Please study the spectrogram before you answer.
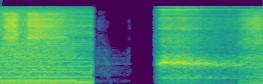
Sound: out breath

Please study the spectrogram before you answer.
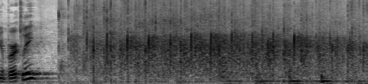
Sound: applause

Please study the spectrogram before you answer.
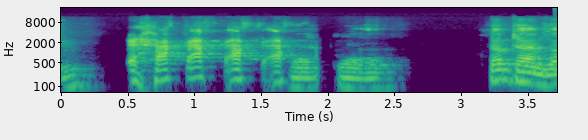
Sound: laughs

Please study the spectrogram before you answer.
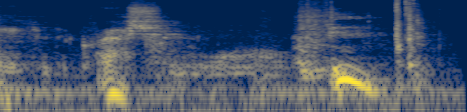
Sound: clears throat

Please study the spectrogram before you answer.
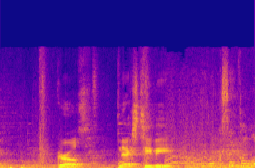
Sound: record scratch

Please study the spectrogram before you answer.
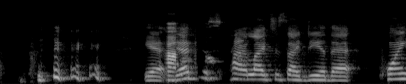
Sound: laughs

